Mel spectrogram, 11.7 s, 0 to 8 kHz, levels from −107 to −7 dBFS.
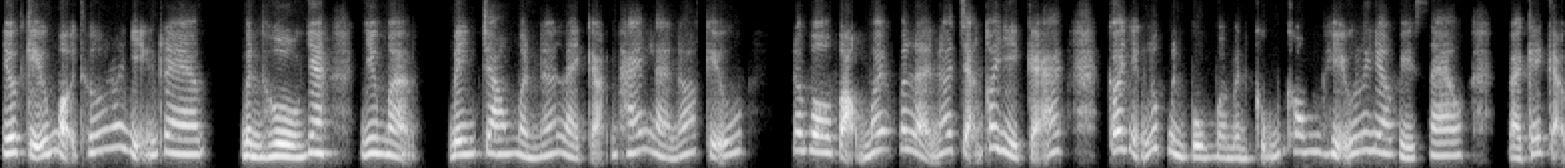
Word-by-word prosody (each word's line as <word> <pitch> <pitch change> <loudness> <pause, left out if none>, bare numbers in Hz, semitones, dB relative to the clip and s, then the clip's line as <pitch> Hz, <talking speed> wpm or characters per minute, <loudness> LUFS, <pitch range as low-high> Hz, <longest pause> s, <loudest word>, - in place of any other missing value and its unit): như 275 +1 +7
kiểu, 235 -3 +4
mọi 295 - +4
thứ 295 +4 -2
nó 380 - -1
diễn 240 +4 0
ra 260 -2 +2 0.3
bình 225 -3 +4
thường 210 -1 +7
nha. 280 +1 +4 0.3
Nhưng 265 +2 +2
mà 245 -1 +2 0.3
bên 255 +3 +2
trong 265 -1 +1
mình 215 -6 -1
á, 240 +5 -2
là 225 -8 -2
cảm - - -3
thấy 275 +4 -2
là 245 -11 -3
nó, 250 +9 -4
kiểu, 250 +7 -2 0.3
nó 320 - 0
vô 300 -3 +3
vọng - - +3
ấy, 320 +4 0
với 345 -1 -1
lại - - +1
nó 290 +4 -3
chẳng 315 - -2
có 375 - +2
gì 280 - +2
cả. 280 +7 -2 0.3
Có 325 - +4
những 340 - -2
lúc 365 0 -4
mình 255 -8 0
buồn 200 0 +1
mà 200 - -4
mình 190 -1 -4
cũng 225 +8 -6
không 300 0 -4
hiểu 255 -2 0
lý 320 +2 -4
do 275 -4 -1
vì 190 -3 0
sao. 235 0 0 0.3
Và 190 - 0
cái 265 +8 -4
cảm - - -4
260 Hz, 255 wpm, -23 LUFS, 225-295 Hz, 0.3 s, như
